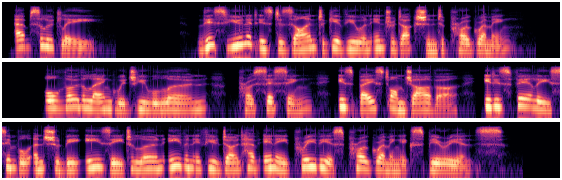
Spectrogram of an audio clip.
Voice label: dialog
